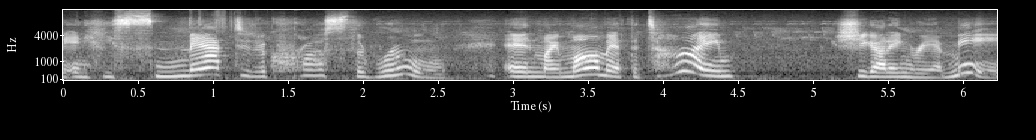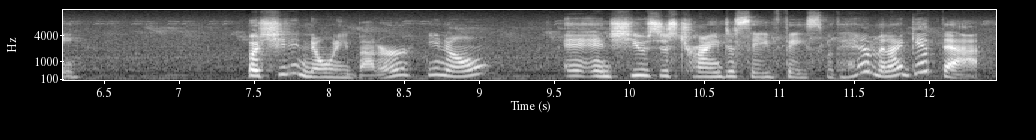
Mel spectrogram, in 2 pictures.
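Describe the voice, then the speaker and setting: A woman gives personal testimony of surviving abuse to a support circle, pausing, restarting, and growing slower and softer over painful moments. Her voice is a little high, and there's a bit of hiss or hum.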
